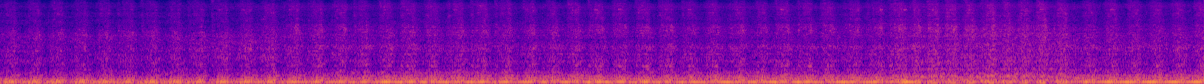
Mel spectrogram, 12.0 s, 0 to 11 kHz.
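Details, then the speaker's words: 53-year-old Plymouth Slant Six at about 12°F, cold: deep, uneven, loping idle that loads up. The cheap aftermarket choke unit sticks and keeps the choke closed, so it runs rich. "and what happens is it just keeps the choke closed so that's why i was doing all that blah blah blah blah blah blah stuff"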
